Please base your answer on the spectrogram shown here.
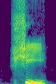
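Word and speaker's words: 四: The Japanese word for the number 4, shi, sounds like the word for death, leading many Japanese individuals to try to avoid using it.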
